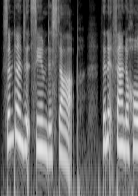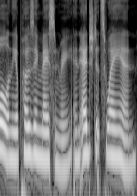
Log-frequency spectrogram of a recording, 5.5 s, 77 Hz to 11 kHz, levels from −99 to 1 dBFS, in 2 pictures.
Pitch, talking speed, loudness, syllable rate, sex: 225 Hz, 205 wpm, -18 LUFS, 5.8 syllables/s, female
